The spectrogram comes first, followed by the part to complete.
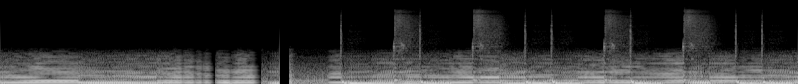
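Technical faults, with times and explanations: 1.79–2.70 s, repeated packet loss (robotic sound): six gaps, longest 160 ms, are patched by stretching earlier music. Nearly half this span is filled, so it turns choppy with pieces missing.
2.79–3.30 s, long network dropout: the music stops for about half a second. A fading buzz or hiss covers the hole, then 90 ms of silence, likely from arriving audio being lost.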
